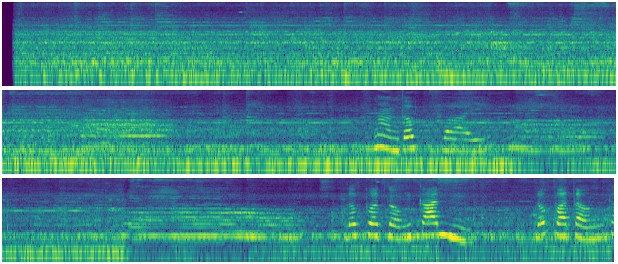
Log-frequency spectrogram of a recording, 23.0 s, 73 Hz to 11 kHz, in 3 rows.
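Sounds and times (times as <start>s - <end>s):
freight train rumble and clatter: 0.2s - 23.0s.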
